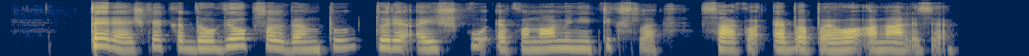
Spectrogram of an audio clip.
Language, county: Lithuanian, Marijampolė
